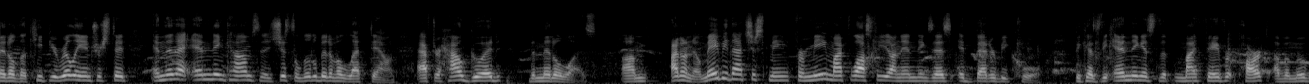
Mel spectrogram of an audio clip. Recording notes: recorded live at Dragon's Keep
